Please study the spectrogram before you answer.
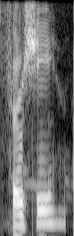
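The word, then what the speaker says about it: Pferschy: It's Fershi. I'll spell it for you. It's P as in Paul, F as in Frank, E-R, S as in Sam, C-H-Y.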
